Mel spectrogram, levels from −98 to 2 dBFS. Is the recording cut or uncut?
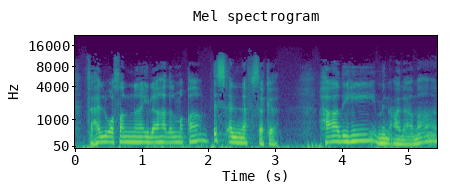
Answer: cut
